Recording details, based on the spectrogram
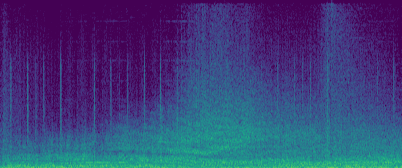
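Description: Rafale and Typhoon fighter jets roar overhead in a loud, continuous broadband rush that swells and holds throughout.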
